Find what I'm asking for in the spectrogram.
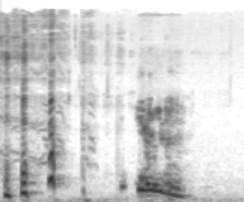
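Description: Three quick, sharp coughs, followed by a brief rough vocal sound like throat clearing, then quiet.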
